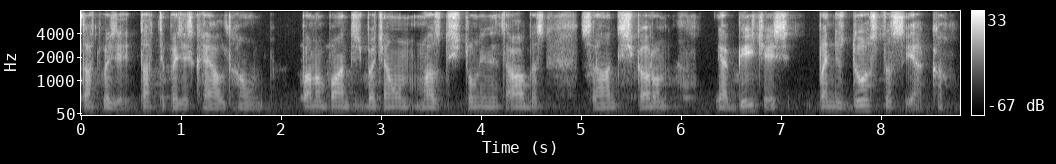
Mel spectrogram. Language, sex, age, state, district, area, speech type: Kashmiri, male, 45-60, Jammu and Kashmir, Budgam, urban, spontaneous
